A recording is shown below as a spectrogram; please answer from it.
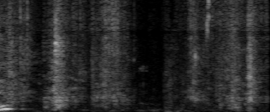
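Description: Plastic bubble wrap crinkling and rustling as it is handled, a run of short crackles with a brief lull about a second in.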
